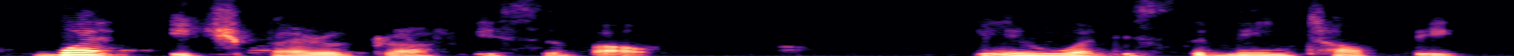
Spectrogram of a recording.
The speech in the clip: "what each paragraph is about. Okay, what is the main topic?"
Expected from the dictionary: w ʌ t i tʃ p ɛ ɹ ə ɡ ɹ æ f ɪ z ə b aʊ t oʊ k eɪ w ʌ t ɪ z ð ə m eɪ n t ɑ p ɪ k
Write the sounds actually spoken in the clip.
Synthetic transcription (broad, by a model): w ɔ t i tʃ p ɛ ɹ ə ɡ ɹ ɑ f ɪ s ə b aʊ t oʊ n w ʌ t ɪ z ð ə m eɪ n t ɑ p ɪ k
